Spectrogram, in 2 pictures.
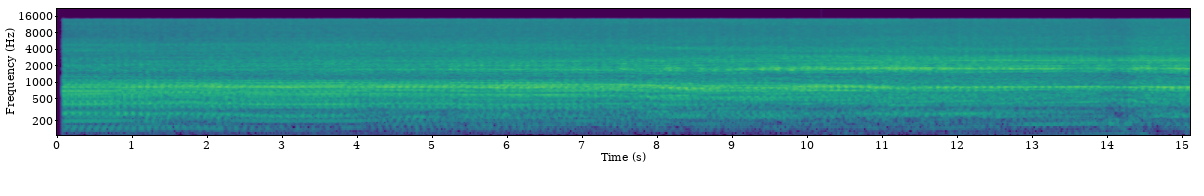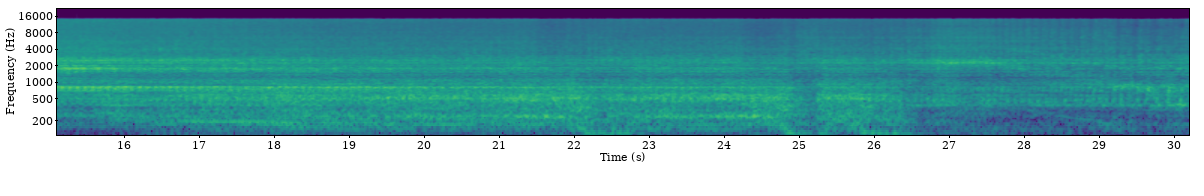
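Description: Core drill running steadily while boring a core hole, a continuous whine that eases off a little in the second half.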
